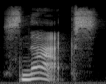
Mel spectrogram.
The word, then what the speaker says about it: snacks: Snacks 这边特别注意一下 snacks 的发音哦，你要表示点心的时候，那个 a 一定要往下，舌头要往下压。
